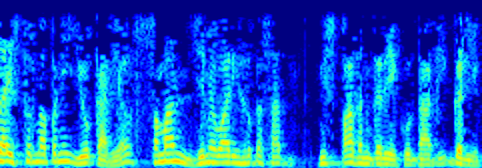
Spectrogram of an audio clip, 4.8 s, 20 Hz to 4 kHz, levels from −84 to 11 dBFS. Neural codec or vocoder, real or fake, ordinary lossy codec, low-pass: none; real; none; 3.6 kHz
